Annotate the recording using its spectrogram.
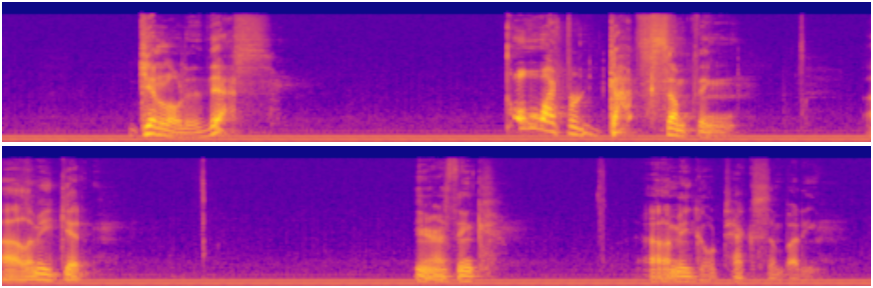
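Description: An older man speaks with animation into a close microphone, in short bursts with pauses.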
